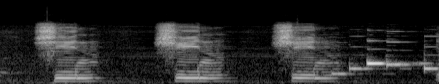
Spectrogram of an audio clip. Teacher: জিহ্বার মধ্যখান উপরের তালুর সঙ্গে লাগবে, লেগে উচ্চারিত হবে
